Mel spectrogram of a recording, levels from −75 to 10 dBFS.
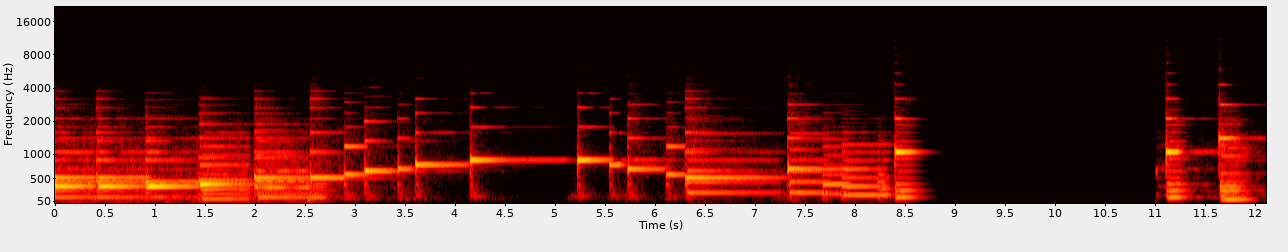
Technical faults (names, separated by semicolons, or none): long network dropout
